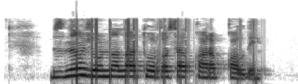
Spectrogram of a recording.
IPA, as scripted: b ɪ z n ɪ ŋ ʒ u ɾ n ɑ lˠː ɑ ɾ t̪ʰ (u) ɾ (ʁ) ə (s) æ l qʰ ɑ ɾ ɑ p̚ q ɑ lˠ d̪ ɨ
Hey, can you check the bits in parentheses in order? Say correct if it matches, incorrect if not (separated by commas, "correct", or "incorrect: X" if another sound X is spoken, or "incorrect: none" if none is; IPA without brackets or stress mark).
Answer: incorrect: o, correct, correct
